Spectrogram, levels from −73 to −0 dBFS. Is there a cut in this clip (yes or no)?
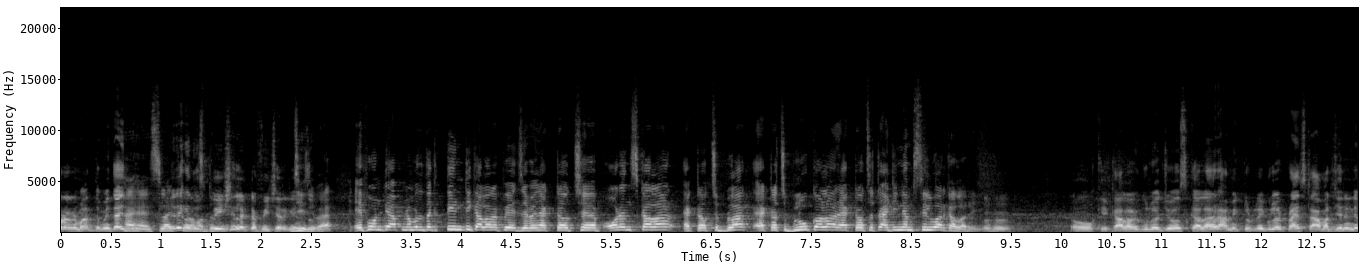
no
